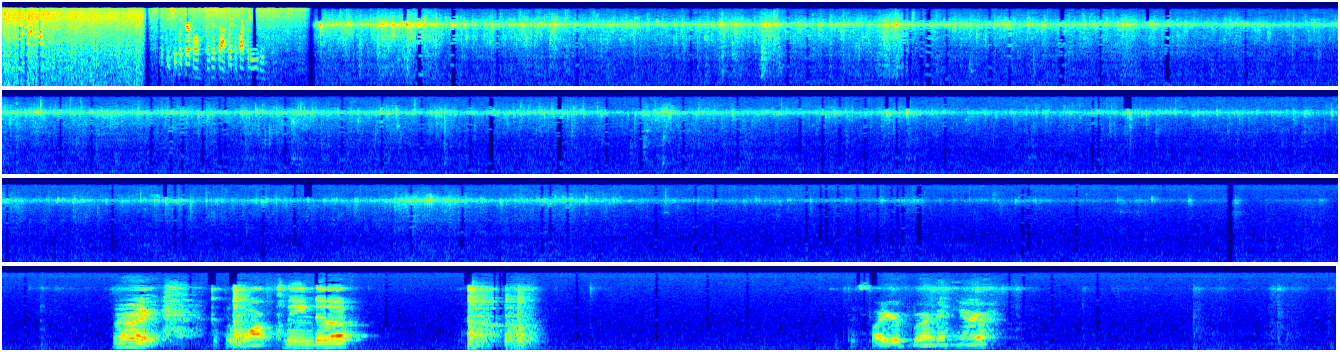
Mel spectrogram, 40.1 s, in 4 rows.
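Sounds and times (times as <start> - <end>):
fish sizzling in oil: 0.0 - 30.0.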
